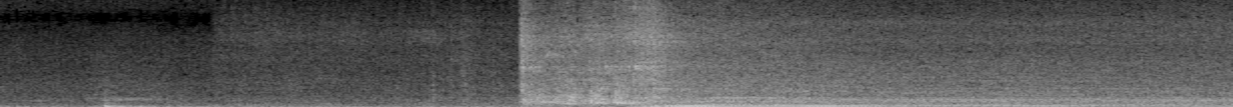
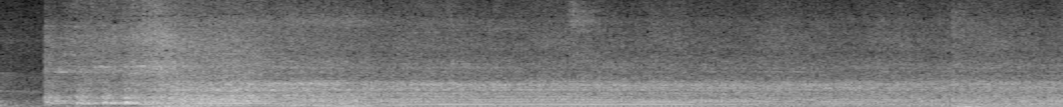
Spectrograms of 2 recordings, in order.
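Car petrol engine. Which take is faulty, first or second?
second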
